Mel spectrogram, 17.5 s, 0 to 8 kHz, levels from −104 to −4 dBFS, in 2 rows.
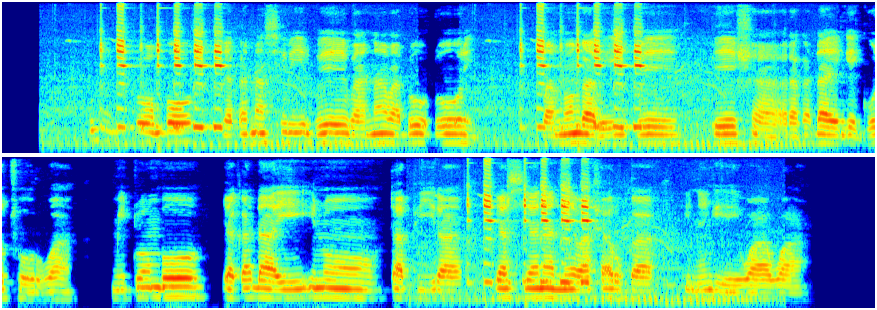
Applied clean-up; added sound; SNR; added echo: none; Motor vehicle (road); 0 dB; none.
